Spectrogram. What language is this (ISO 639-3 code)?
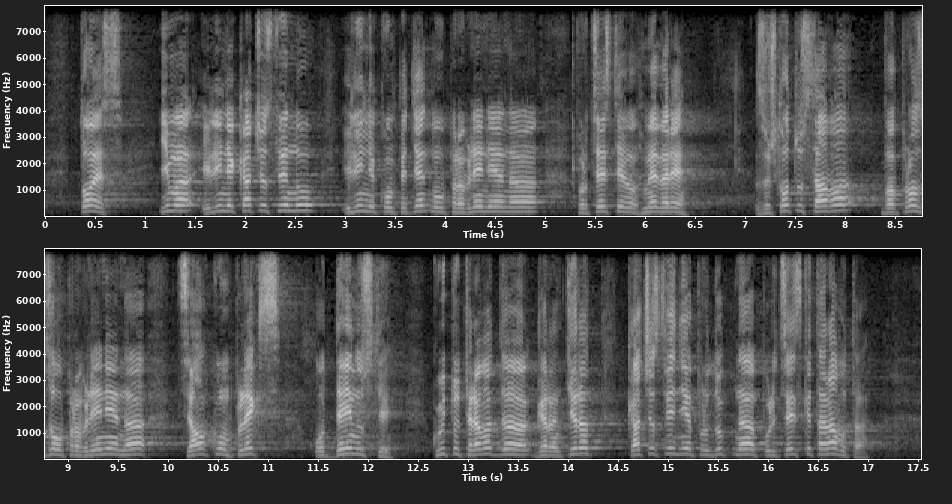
bul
